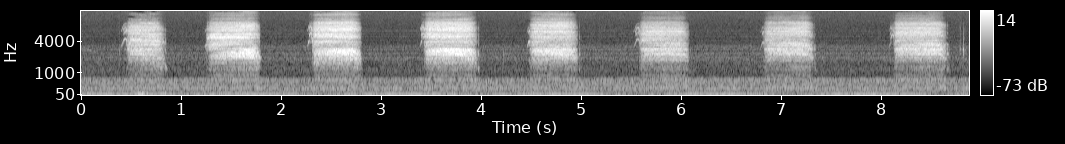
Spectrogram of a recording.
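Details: A food-short barn owl brood with nestlings gives rasping, snoring hisses. Nine even bursts of about half a second each come roughly one per second over a continuous low hum.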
